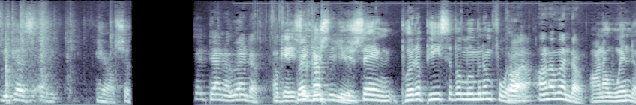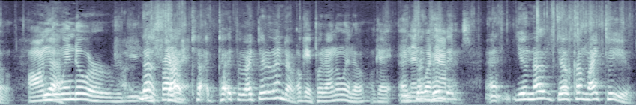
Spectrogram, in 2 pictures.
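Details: Adult speaker; normal conversational speech.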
